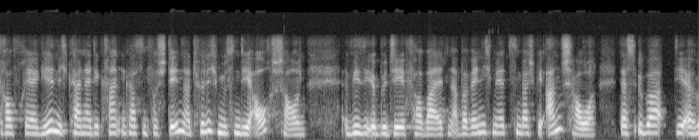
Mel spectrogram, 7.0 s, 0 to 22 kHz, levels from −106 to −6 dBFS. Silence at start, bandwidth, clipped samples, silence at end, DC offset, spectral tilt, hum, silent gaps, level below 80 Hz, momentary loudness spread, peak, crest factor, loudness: 0 s; 8 kHz; under 0.1%; 0 s; under 0.1%; -6 dB/octave; none; none; -60 dBFS; 7 LU; -4 dBFS; 16 dB; -22 LUFS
